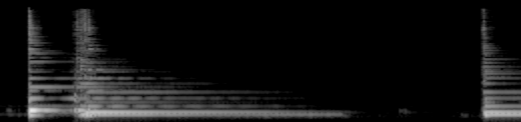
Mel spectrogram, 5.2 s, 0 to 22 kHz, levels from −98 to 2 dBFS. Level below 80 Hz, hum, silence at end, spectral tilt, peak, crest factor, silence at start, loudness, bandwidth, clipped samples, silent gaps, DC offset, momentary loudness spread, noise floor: under -90 dBFS; none; 0 s; -5 dB/octave; -6 dBFS; 24 dB; 0.3 s; -26 LUFS; 15.5 kHz; under 0.1%; none; under 0.1%; 25 LU; under -90 dBFS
